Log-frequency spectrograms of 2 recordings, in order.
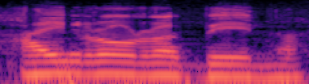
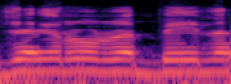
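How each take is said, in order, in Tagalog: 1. Nagsisimula ang pangalan sa tunog na H. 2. Nagsisimula ang pangalan sa tunog na J.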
